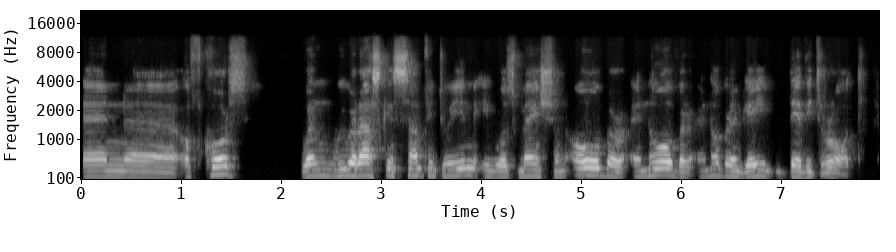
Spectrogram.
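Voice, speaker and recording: Speaking at a moderate pace, a man with a fairly high voice uses a dark, mellow tone and fairly even intonation. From Italy. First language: Italian. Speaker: magician. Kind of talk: memorial tribute. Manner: halting.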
